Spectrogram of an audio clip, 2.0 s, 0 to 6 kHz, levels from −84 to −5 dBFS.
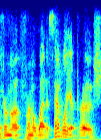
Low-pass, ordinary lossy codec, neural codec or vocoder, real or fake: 5.4 kHz; Opus, 32 kbps; codec, 44.1 kHz, 2.6 kbps, SNAC; fake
